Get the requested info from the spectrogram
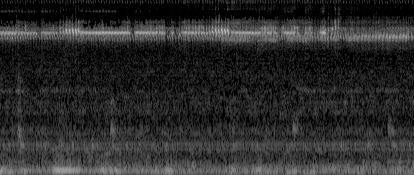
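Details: Kept crickets, part of a lesson on getting them to sing quickly with a homemade hair tickler, give a continuous piercing high trill broken by short louder pulsed bursts and one brief gap, above faint low background hum.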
